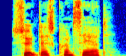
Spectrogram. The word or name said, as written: søndagskoncert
